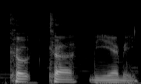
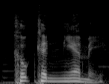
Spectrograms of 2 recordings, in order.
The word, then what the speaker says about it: Kotkaniemi: to put in an offer sheet for Jesperi Kotkaniemi. I believe that's how you pronounce his last name. I'm going to get it right eventually. You want to give it a shot? Kotkaniemi. Kotkaniemi.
